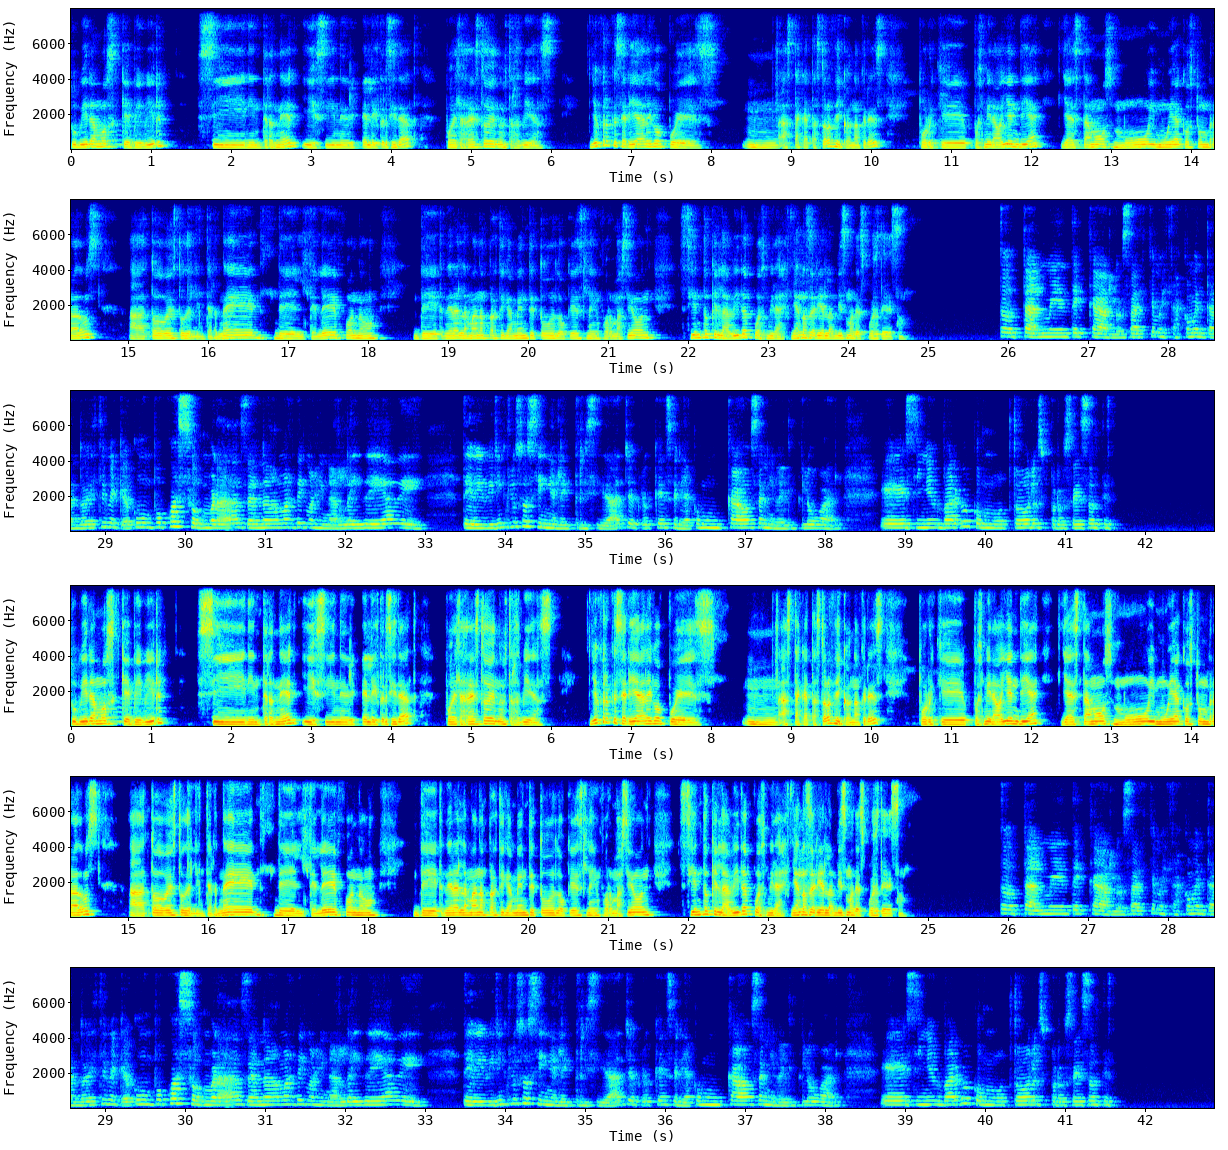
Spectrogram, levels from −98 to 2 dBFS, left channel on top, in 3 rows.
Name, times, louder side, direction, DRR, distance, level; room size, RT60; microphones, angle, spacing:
voice 1, 0.0-1.2 1.6-6.0 6.5-8.1 8.4-24.7, right 6 dB, 50° right, 0.3 m, -30 dB
voice 2, 25.9-41.6, left 2 dB, 60° left, 3.0 m, -43 dB
8.2 x 7.3 x 2.8 m
head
